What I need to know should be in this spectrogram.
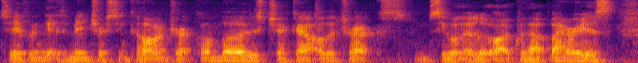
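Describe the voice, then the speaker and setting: A man with a British accent talks at a very fast pace. Noticeable background noise can be heard. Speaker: gaming YouTuber. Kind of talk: live gameplay commentary. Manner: hesitant, many fillers.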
